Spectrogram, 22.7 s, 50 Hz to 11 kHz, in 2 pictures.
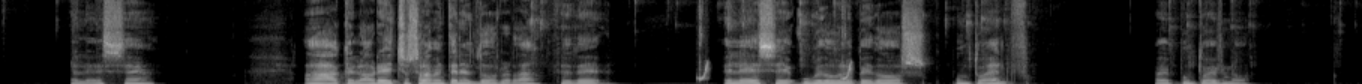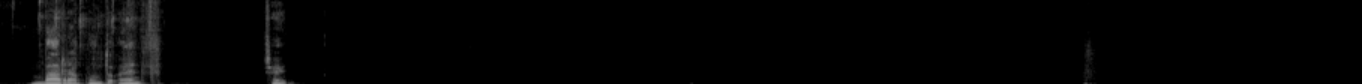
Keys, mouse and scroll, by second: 0.0-1.0 typing, 4.1-8.8 typing, 9.9-12.9 typing, 10.4 ctrl+p.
